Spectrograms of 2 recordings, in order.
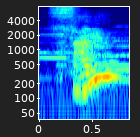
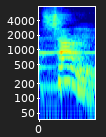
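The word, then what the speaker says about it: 山: ¿San? ¿En chino le dicen san a las montañas? No, se pronuncia Shan.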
